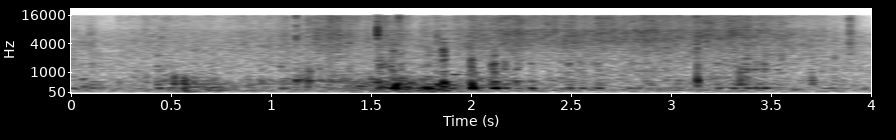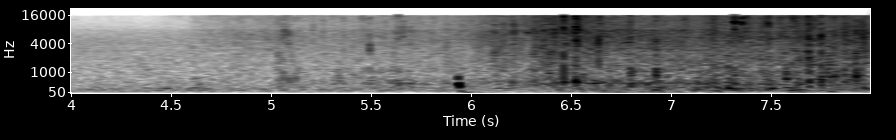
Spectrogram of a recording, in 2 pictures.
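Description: Knobby tires of a lifted EZGO TXT 48-volt electric golf cart crunching and crackling over dry fallen leaves and twigs as it climbs a steep trail, growing louder as it passes close about six seconds in.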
